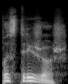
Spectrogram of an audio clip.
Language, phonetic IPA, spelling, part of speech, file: Russian, [pəstrʲɪˈʐoʂ], пострижёшь, verb, Ru-пострижёшь.ogg
- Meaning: second-person singular future indicative perfective of постри́чь (postríčʹ)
